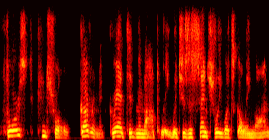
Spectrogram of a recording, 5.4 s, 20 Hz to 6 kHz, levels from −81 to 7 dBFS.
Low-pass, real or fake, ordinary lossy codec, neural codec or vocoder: 5.4 kHz; real; Opus, 32 kbps; none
